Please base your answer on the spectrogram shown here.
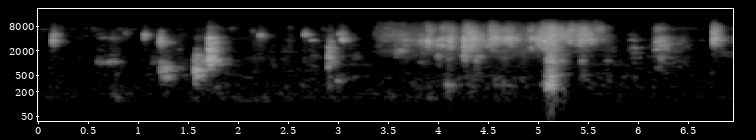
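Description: Water runs from a kitchen sink tap in bursts, a splashing hiss that starts and stops, then flows steadily for a couple of seconds, quiet and close, with no one talking.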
